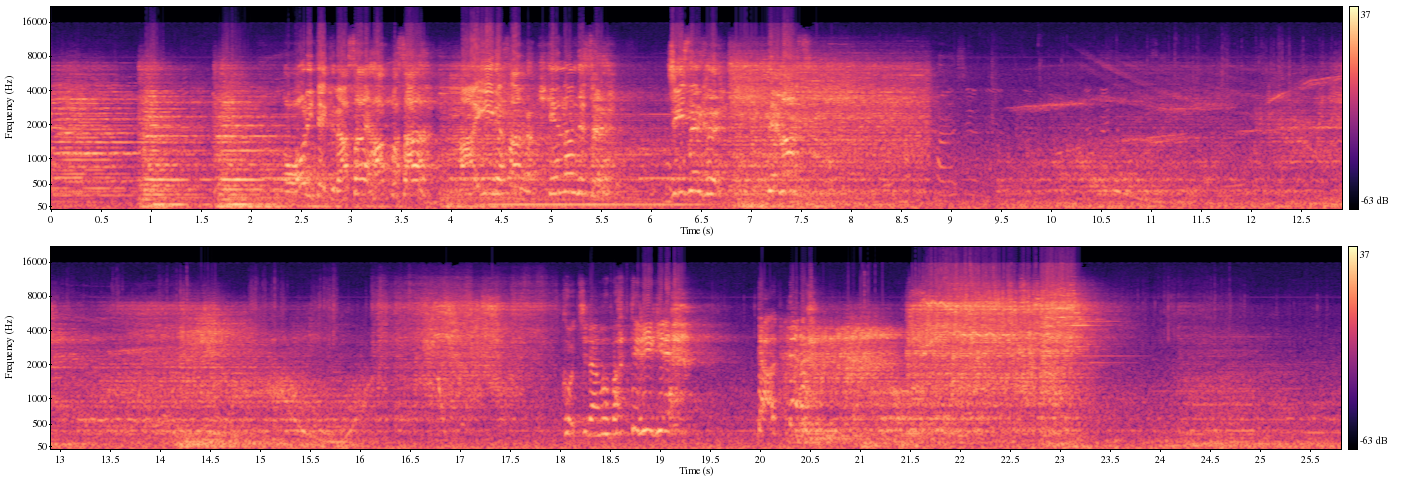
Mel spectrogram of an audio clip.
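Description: Loud dramatic music plays over outdoor loudspeakers.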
